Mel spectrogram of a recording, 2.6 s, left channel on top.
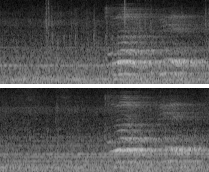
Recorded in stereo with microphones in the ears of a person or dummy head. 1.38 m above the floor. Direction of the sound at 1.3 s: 5° right (ahead or behind).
